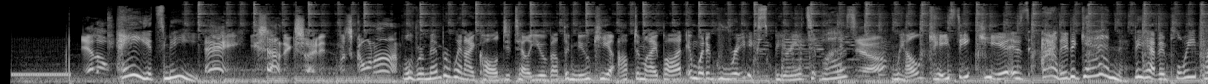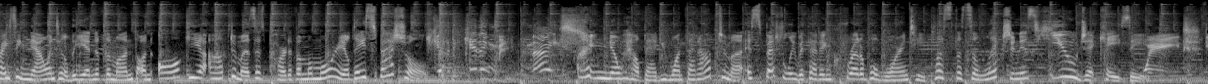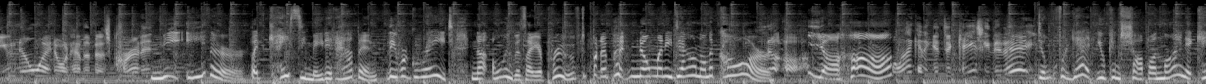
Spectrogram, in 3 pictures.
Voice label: Conversational

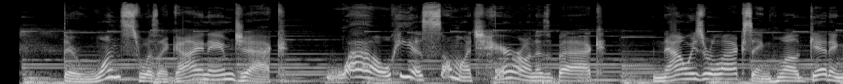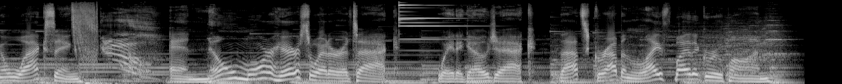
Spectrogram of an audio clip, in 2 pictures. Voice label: female american voice over dry humour; GROUPON

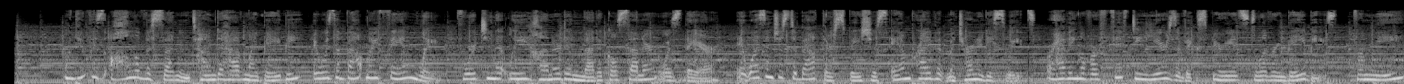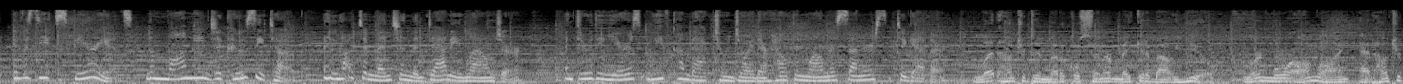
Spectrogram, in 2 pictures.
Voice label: Excited Mom

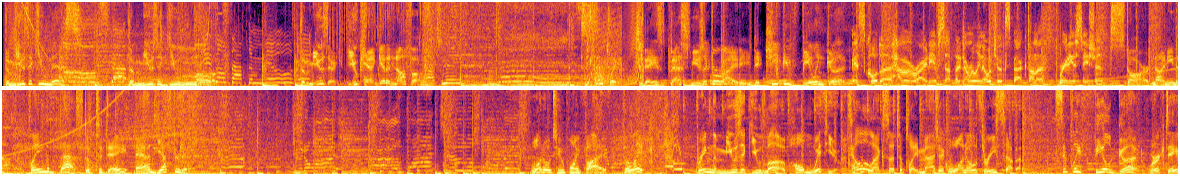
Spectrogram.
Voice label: Commercial, Chicago Voice Over; Extended cut

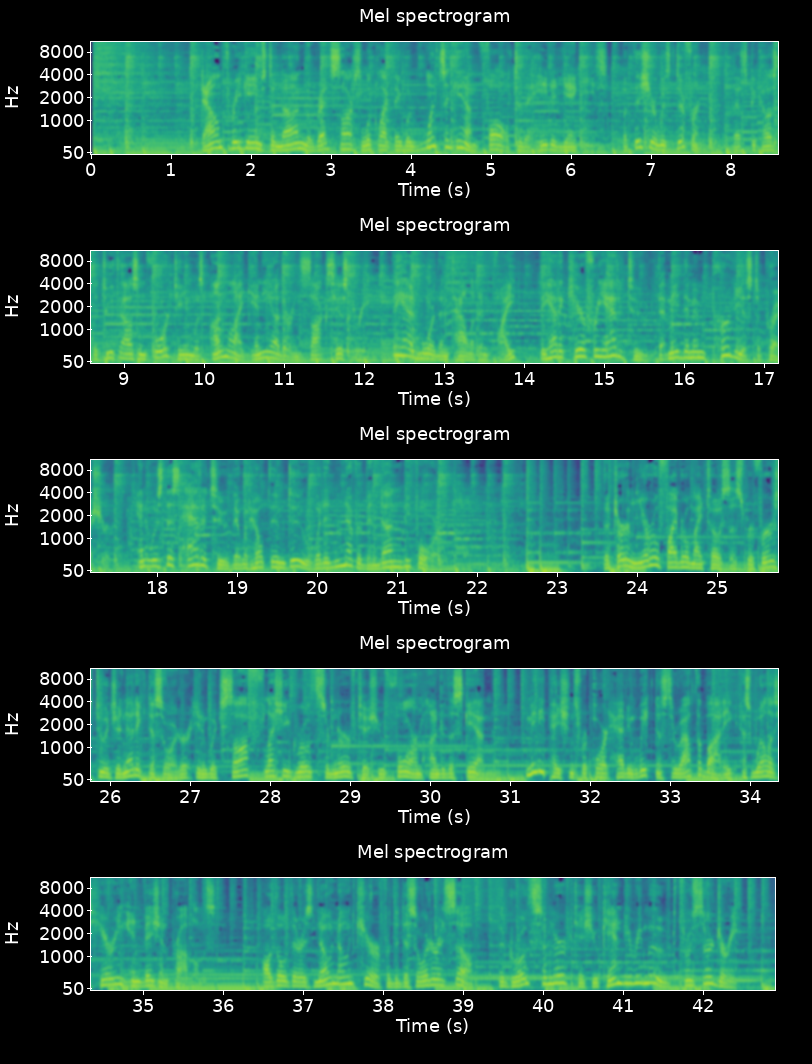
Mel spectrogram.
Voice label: Narratives

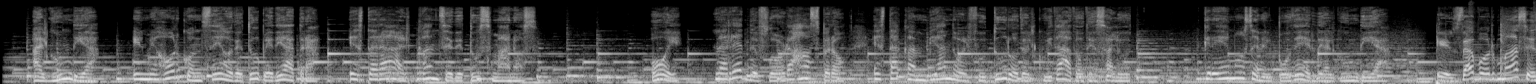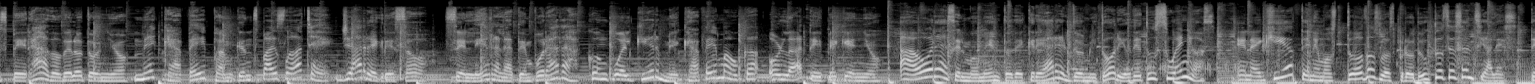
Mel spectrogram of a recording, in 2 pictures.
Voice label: Spanish Commercial

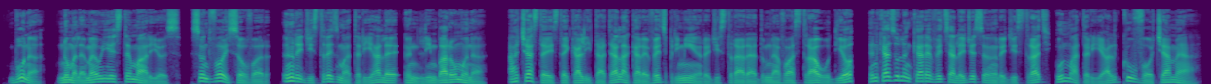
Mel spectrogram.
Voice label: studio sample

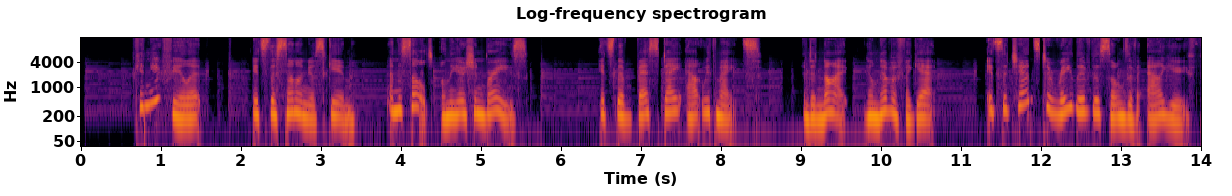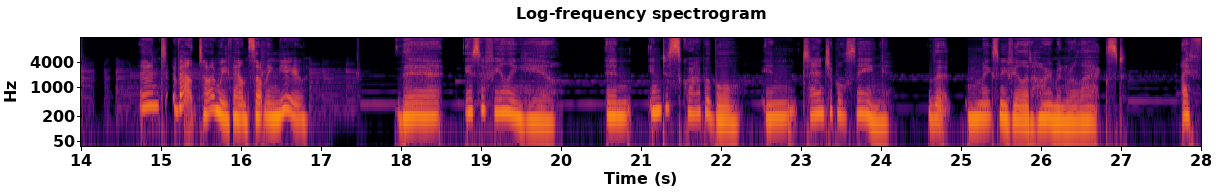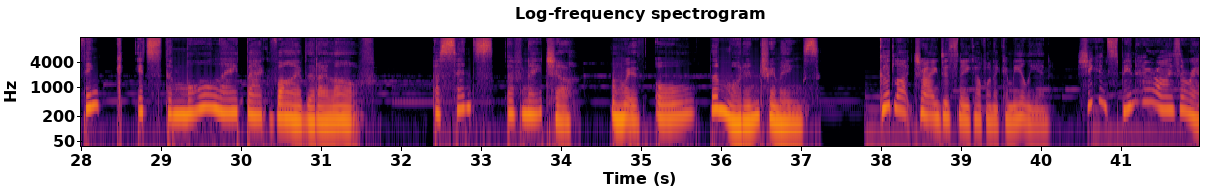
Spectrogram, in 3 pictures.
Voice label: conversational voice overs

